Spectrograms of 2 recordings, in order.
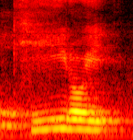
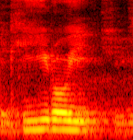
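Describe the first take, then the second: Both takes have the same delivery.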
